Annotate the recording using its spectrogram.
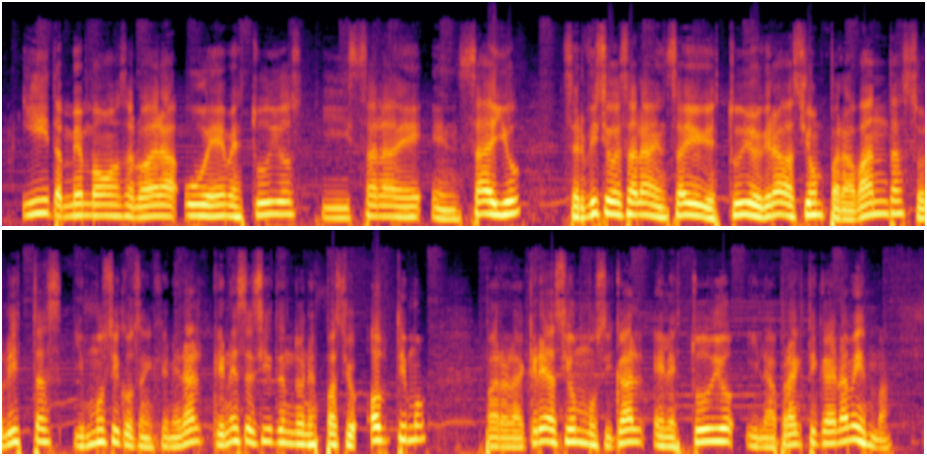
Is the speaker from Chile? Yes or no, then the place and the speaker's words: yes; Punitaqui, Coquimbo, Chile; now in Ovalle, Chile; punitaquino de corazón. Si bien ahora vivo en Ovalle, pero eh, siempre con las raíces eh, en Punitaki, nunca se olvida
